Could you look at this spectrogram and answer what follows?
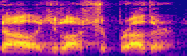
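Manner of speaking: imitated drunken voice. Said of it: "he was very drunk".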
